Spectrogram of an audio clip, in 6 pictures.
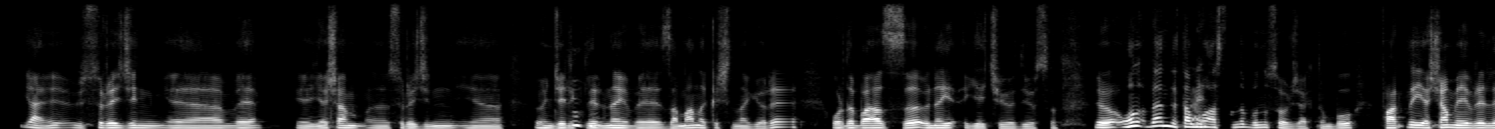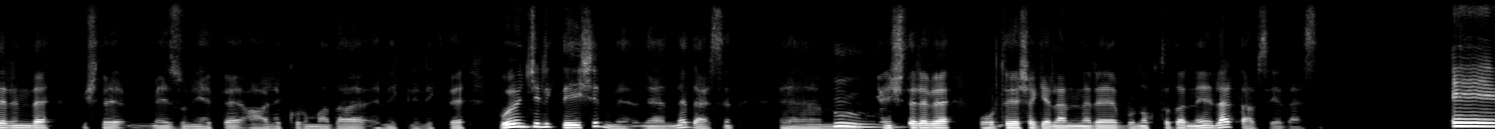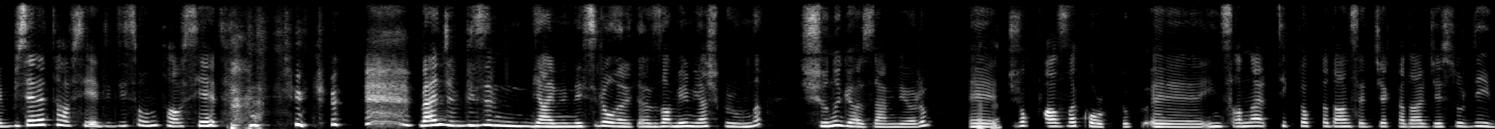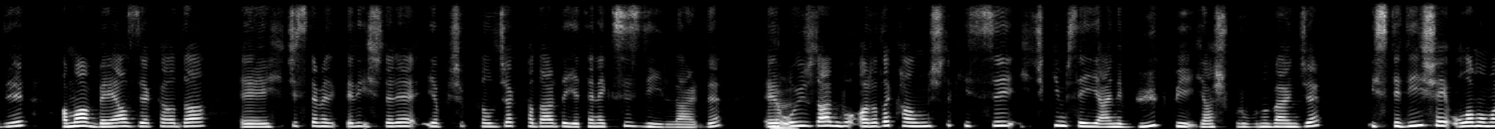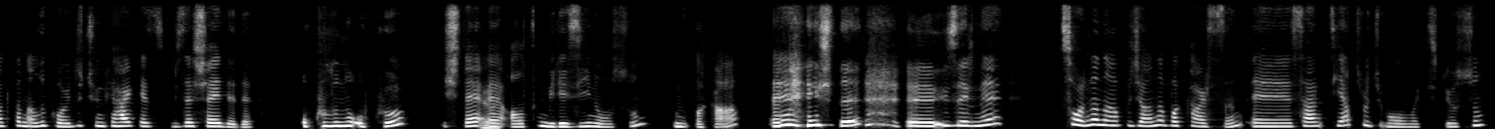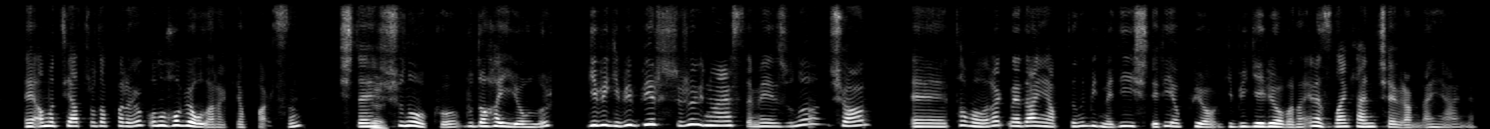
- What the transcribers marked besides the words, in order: other noise; chuckle; laughing while speaking: "Çünkü"; other background noise; laughing while speaking: "Eee, işte"
- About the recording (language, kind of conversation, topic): Turkish, podcast, Para mı yoksa anlam mı senin için öncelikli?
